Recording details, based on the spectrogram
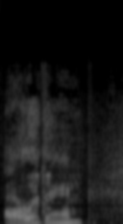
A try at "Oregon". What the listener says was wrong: Oregon. Oregon. Because when you say Aragon, it sounds like something out of Lord of the Rings. In Aragon.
